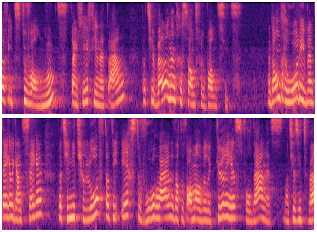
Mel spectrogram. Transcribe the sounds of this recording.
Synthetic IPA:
ləfitstuvɑlˠnumtd̥ɑnɣeːftjənɛtaːn | d̥ɑtjəʋɛlˠənɪntərəsɑntfərbɑntsit | mɛtɑndərəʋoːrdənjəbɛntɛjɣənləkaːnətsɛɣənd̥ɑtjənitxəloːft̚dɑt̚diʔeːrstəvoːrʋaːrdədɑtɦətɑlˠmaːlˠʋɪləkøːrəɣɪsfɔlˠdaːnɪsʋɑntjəzitʋɛ

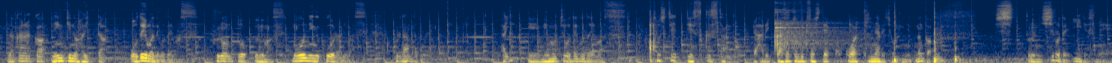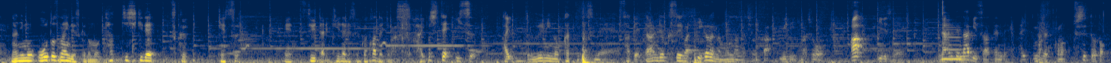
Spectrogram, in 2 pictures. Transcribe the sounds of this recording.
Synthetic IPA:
nakanakanẽ̞ŋkʲino̞ɦait̪ːa | od̪e̞ːmad̪e̞ɡo̞zaimasɨ̥ɸɯ̟ɾõ̞nt̪o̞jobʲimasɨ̥mo̞ːɲ̟ĩŋɡɯ̟ko̞ːɾɯa̰ɾima̰sɨ̥ | ko̞ɾe̞nãnd̪ako̞ɾḛ | hai | eːme̞mo̞t͡ɕo̞ːd̪e̞ɡo̞zaimasɨ̥so̞ɕi̥t̪e̞d̪̥esɨ̥kɯ̟sɨ̥t̪ãnd̪o̞jahaɾʲiɡ̥ad͡ʑe̞t̪ːozɨki̥t̪o̞ɕi̥t̪e̞kʰo̞̥ko̞βakʲiɲ̟inaɾɯ̟ɕo̞ːçĩnd̪esɨnãŋka̰ | ɕi̥pːɯ̟ɾɯ̟ɲ̟iɕiɾo̞d̪e̞ʔiːd̪e̞sɨne̞naɲ̟imo̞ʔoːt̪o̞t͡sɨnaĩnd̪esɨ̥ke̞d̪o̞mo̞t̪ʰat͡ɕiɕi̥kʲid̪e̞ | t͡sɨ̥kɯ̟ | ke̞sɨet͡sɨit̪aɾʲikʲiːt̪aɾʲisɨɾɯ̟ko̞t̪o̞ɡad̪e̞kʲimasɨ̥haioɕi̥t̪e̞ʔisɨhaiɯ̟e̞ɲ̟ino̞kːat̪ːed̪esɨne̞sat̪e̞d̪ãnɾʲo̞kɯ̟̥se̞ːβaʔiɡaɯ̟namo̞noãnd̪eɕo̞ːka̰mʲit̪e̞ikʲimaɕo̞ːaiːd̪e̞sɨne̞nãnd̪e̞nabʲisɨat̪ːẽ̞nːehaimit̪asko̞nokʲɯ̥sɨt̪ːkot̪o

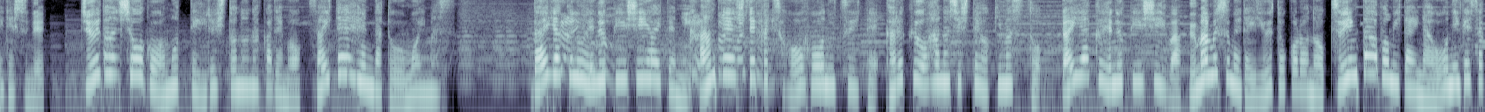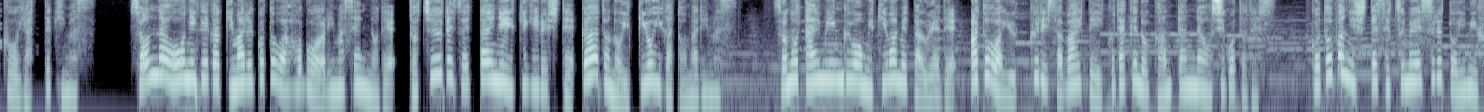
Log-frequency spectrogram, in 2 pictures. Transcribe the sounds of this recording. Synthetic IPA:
d̪e̞sɨne̞ | d͡ʑɨːd̪ãɰ̃ɕo̞ːɡo̞ːmo̞t̪ːe̞iɾɯ̟çi̥t̪o̞no̞nakad̪e̞mo̞sait̪e̞ːɦẽ̞nd̪at̪o̞ːmo̞imasɨ̥ | d̪aiɡakɯ̟no̞e̞nɯ̟pʲiːɕiːait̪e̞ɲ̟iʔãnt̪e̞ːɕi̥t̪e̞kat͡sɨ̥ho̞ːho̞ːɲ̟it͡sɨit̪e̞kaɾɯ̟kɯ̟o̞ɦanaɕiɕi̥t̪e̞o̞kʲimasɨ̥t̪o̞d̪̥aiɡakɯ̟enɯ̟pʲiːɕiːβaɸɯ̟mamɯ̟sɨme̞d̪e̞jɯ̟ːt̪o̞ko̞ɾo̞no̞t͡sɨĩnt̪aːbo̞mʲit̪ainao̞ːɲ̟iɡe̞sakɯ̟o̞jat̪ːe̞kʲimasɨ̥ | sõ̞nːao̞ːɲ̟iɡe̞ɡakʲimaɾɯ̟ko̞t̪o̞βaɦo̞bo̞aɾʲimasẽ̞nːo̞d̪e̞t̪o̞t͡ɕɨːd̪e̞ze̞t̪ːaiɲ̟iːkʲiɡʲiɾɯ̟ɕi̥t̪e̞ɡ̥aːd̪o̞no̞ikʲijo̞iɡat̪o̞maɾʲimasɨ̥ | so̞no̞t̪aimʲĩŋɡɯ̟o̞mʲikʲiβame̞t̪aɯ̟e̞d̪e̞at̪o̞βajɯ̟kːɯ̟ɾʲisabaet̪e̞ikɯ̟d̪ake̞no̞kãnt̪ãnːao̞ɕiɡo̞t̪o̞d̪e̞sɨ̥ | ko̞t̪o̞baɲ̟iɕi̥t̪e̞se̞t͡sɨme̞ːsɨɾɯ̟t̪o̞imʲi

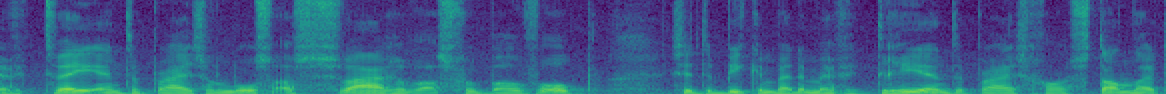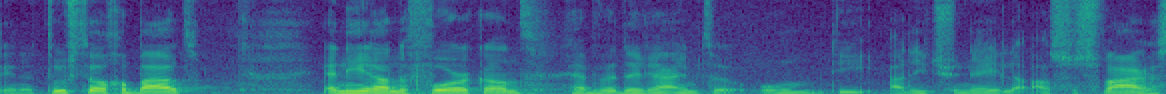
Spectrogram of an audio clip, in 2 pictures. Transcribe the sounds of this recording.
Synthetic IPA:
ɛfɪk̚tʋejɛntəɹprɑjsənlɔsɑ̰sɛ̥sʋaːrəʋɑsfʊːɹbowvənɔp | z̥ɪt̚əbikənbɛjdəmɛfɪk̚driɛntəɹprɑjsχəʋownstɑndaːɹtɪnɦətːustɛlˠχəbɑwt | ʔɛnɦiːɾaːndəvʊːɹkɑnthɛbənʋədərœɥmtə̰ɔmdiaːdit͡ʃonejlə̰ʔɑ̰sɛsʋaːrə

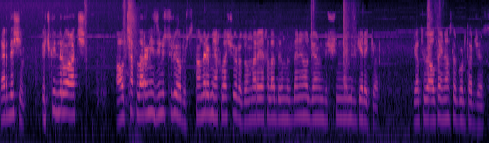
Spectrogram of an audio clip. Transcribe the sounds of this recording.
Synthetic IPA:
kʰaɾd̪e̞ʃim | yt͡ʃkynd̪yɾoat͡ʃ | alˠt͡ʃʰaqlˠaɾɯnizinisyɾyjo̞ɾuz̥sʰanɯɾɯmjaqlˠaʃɯjoɾuzo̞nlˠaɾajakʰalˠad̪ɯːmɯzd̪aneo̞lˠd͡ʒaːɯnɯd̪yʃynmemizɟe̞ɾecʰijo̞ɾ | jat̪ʰujalˠt̪ʰajnasɯlˠkuɾt̪ʰaɾad͡ʒaz̥

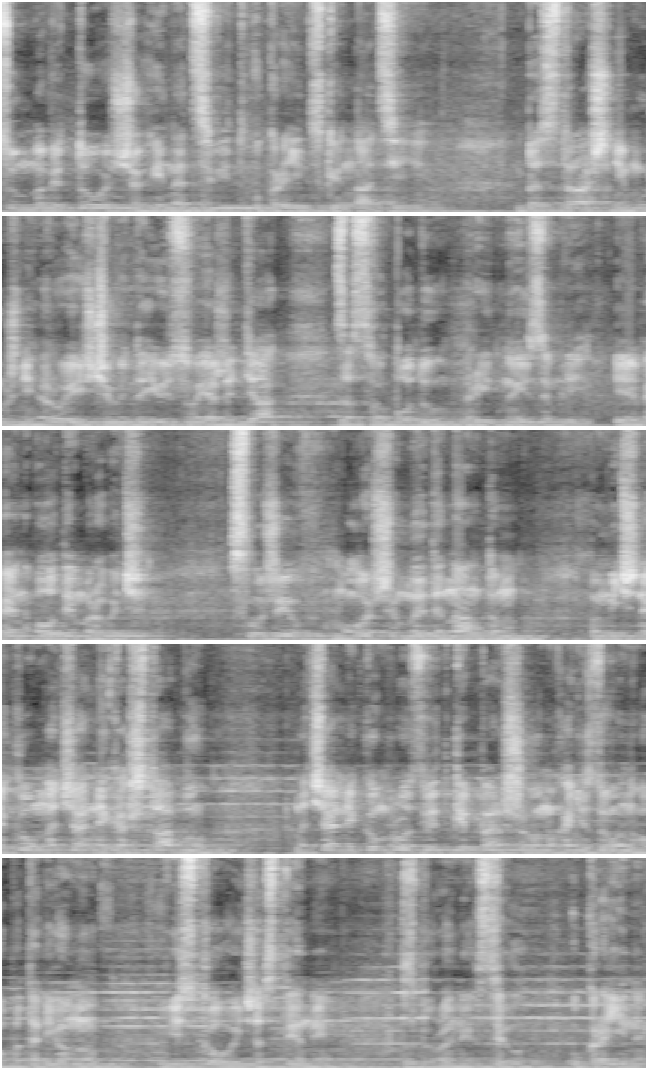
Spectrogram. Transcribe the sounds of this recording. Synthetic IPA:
sumnɔʋʲid̪̚t̪ɔɦɔʃt͡ʃɔɦɪnesʲʋʲit̪ukɾɐjinʲsʲkɔjinɑt͡sʲḭjḭ | best̪ɾɑʃnʲimuʒnʲiɦeɾɔjiʃt͡ʃɔʋʲid̪ːɐjutʲsʋɔjɛʒɪtʲːa | zɐsʋɔbɔd̪ʊɾʲid̪nɔjizemlʲḭjɛwɦɛnʋɔlˠɔd̪ɪmɪɾɔʋɪt͡ʃ | slˠʊʒɪwmɔlˠɔʃɪmlˠɪt̪ɪnɑnt̪ɔm | pɔmʲit͡ʃnɪkɔmnɐt͡ʃɑlʲnɪkɐʃt̪ɑbʊ | nɐt͡ʃɑlʲnɪkɔmrɔzʲʋʲid̪kɪpɛrʃɔɦɔmexɐnʲizɔʋɐnɔɦɔbɐt̪ɐlʲjɔnʊ | ʋʲijsʲkɔʋɔjit͡ʃɐst̪ɪnɪzbɾɔjnɪxsɪlˠukɾɐjinɪ̰

